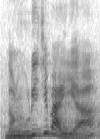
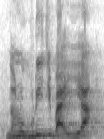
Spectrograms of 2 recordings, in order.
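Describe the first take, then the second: First: It is said in a plain, neutral tone. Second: It is said in a reproachful, accusing tone. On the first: The child belongs to the family. "이거 하고" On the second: The child is acting as if not part of the family. "이렇게 말을 하면 아 네가 우리 집 아이인데 그렇게 행동을 해?"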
